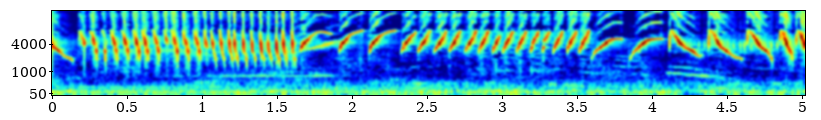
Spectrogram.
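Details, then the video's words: Canary song used to stimulate a lazy canary. Fast even trills of paired high notes give way to sweeping rising whistles, then another rapid trill and loud upward-curving slurred notes, with no other sounds. "estimula rapidamente o som de um canário preguiçoso"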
